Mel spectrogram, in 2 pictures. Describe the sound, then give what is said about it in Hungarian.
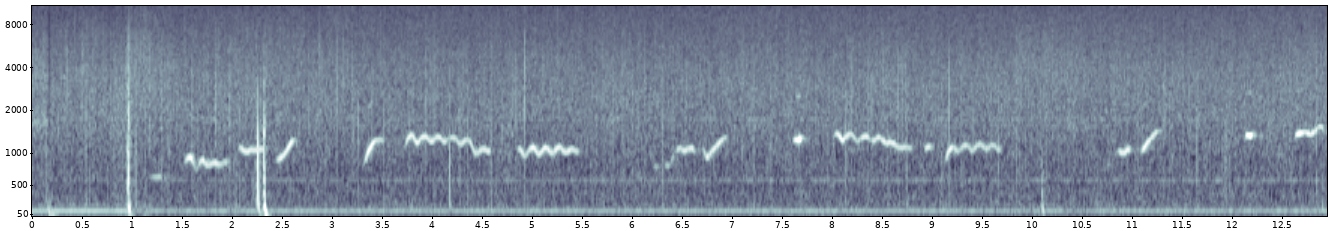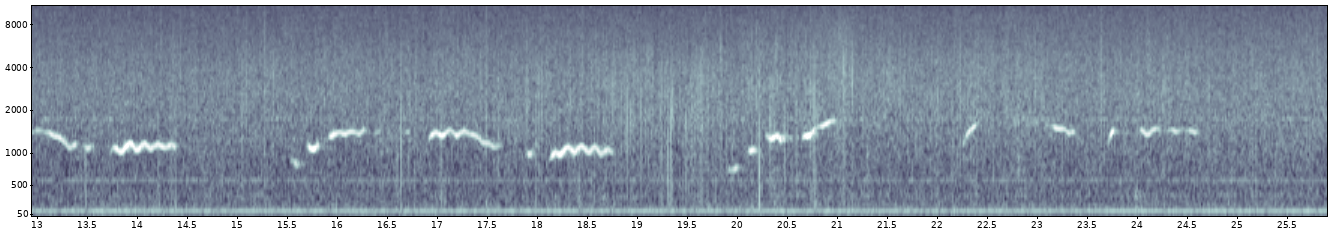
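Someone whistles a wandering, melodic tune in short phrases for about twenty-five seconds, clear, over a low steady hum with a couple of sharp clicks near the start. “Tudod, jó ötletem, csak akkor támad, ha fütyülök.”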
